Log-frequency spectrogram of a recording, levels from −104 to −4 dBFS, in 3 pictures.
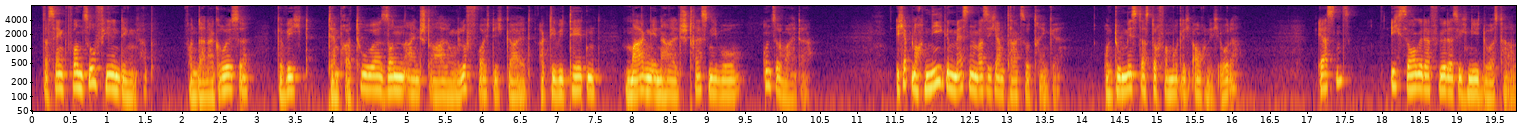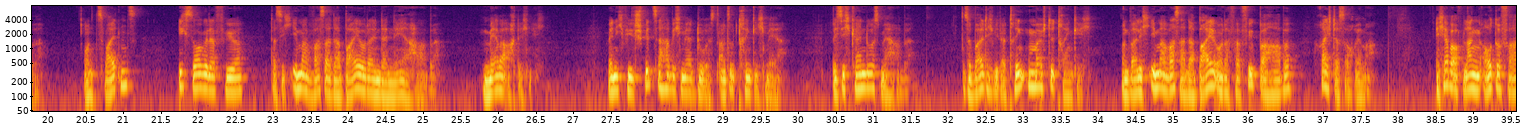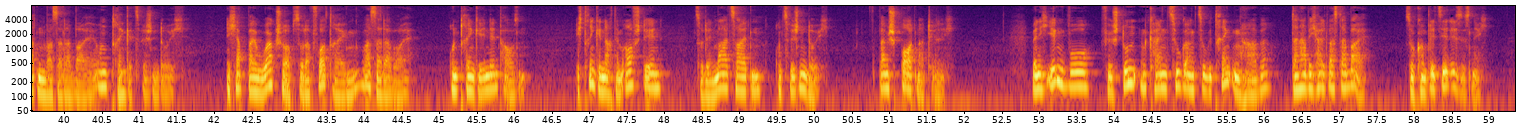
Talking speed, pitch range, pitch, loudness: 165 wpm, 95-135 Hz, 115 Hz, -19 LUFS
